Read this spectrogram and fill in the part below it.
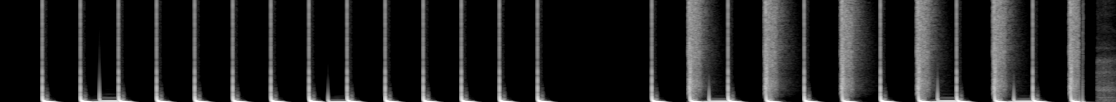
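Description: Punchy electronic tom hits from a dance remix of Wellerman sound alone in a steady rhythmic pattern, each tom decaying quickly, with a brighter, noisier layer joining the hits in the second half.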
